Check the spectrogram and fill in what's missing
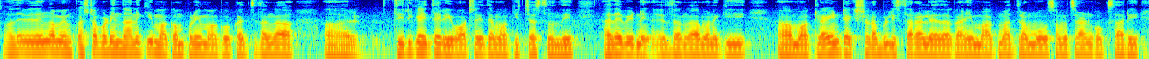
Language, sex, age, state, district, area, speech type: Telugu, male, 30-45, Andhra Pradesh, Sri Balaji, rural, spontaneous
